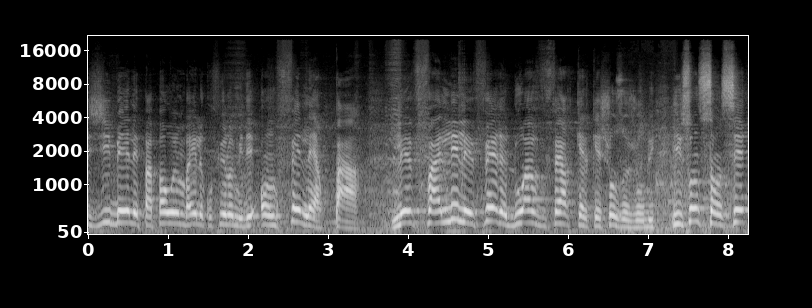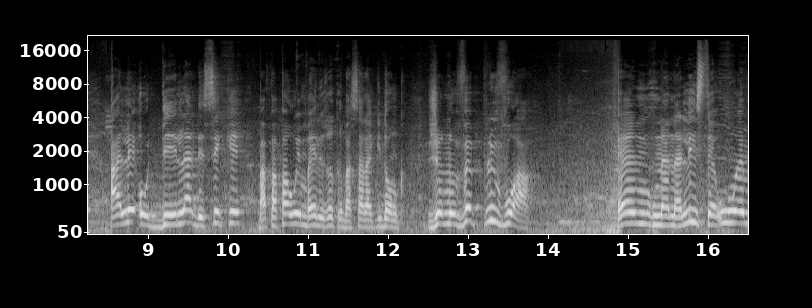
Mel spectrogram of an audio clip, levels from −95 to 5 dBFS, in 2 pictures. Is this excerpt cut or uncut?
uncut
